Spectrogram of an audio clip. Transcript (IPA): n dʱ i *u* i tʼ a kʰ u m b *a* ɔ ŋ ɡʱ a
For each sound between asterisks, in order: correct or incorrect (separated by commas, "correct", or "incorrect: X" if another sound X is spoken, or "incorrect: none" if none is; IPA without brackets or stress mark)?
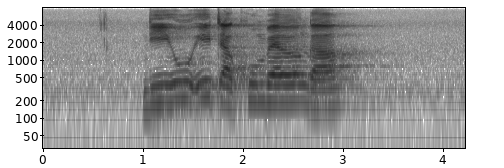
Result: correct, incorrect: ɛ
